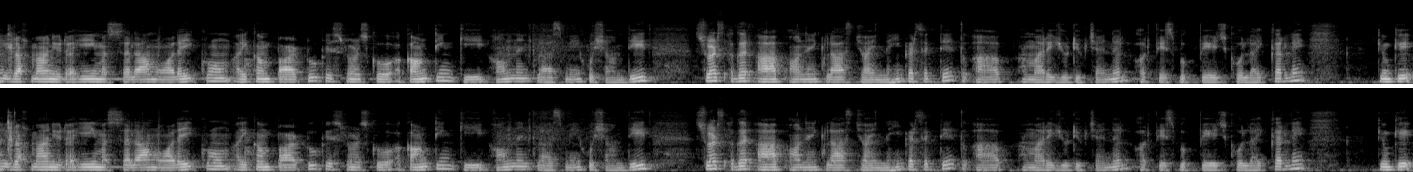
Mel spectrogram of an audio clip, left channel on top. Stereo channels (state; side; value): normal; both; correlation 0.76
